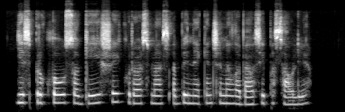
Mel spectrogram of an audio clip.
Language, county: Lithuanian, Vilnius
